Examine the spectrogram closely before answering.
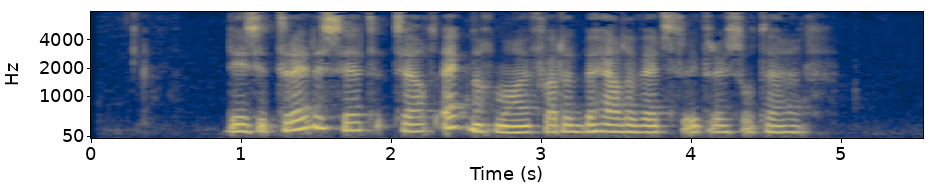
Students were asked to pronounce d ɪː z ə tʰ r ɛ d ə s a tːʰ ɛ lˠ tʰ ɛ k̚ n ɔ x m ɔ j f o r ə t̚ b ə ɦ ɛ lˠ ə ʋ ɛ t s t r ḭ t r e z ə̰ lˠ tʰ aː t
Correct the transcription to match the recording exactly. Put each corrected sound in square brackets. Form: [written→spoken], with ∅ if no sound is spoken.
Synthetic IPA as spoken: d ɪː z ə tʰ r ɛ d ə s [a→ɛ] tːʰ ɛ lˠ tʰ ɛ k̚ n ɔ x m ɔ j f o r ə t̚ b ə ɦ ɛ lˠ ə ʋ ɛ t s t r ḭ t r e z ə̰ lˠ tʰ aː t

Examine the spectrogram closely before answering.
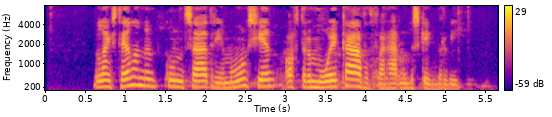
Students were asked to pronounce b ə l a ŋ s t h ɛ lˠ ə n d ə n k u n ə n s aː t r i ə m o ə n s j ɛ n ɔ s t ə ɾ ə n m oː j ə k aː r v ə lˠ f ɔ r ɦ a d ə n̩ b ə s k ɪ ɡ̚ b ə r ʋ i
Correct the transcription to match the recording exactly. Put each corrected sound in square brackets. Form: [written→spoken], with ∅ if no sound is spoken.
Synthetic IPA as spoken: b ə l a ŋ s t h ɛ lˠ ə n d ə n k u n ə n s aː t r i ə m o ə n s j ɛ n ɔ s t ə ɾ ə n m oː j ə k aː [r→∅] v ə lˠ f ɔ r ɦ a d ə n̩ b ə s k ɪ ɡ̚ b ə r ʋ i

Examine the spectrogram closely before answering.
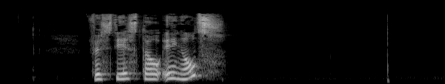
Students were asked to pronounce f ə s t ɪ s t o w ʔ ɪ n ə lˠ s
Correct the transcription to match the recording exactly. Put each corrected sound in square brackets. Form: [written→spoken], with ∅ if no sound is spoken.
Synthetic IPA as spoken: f ə s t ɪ s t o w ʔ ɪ [n→ŋ] ə lˠ s

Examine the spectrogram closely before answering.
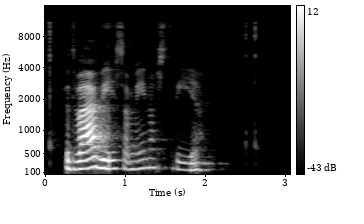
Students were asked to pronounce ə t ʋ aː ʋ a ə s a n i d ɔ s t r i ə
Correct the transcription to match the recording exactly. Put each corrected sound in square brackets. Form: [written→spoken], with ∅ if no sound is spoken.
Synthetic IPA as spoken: ə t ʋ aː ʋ [a→i] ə s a [n→m] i [d→n] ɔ s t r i ə

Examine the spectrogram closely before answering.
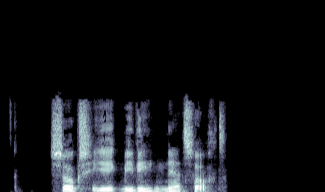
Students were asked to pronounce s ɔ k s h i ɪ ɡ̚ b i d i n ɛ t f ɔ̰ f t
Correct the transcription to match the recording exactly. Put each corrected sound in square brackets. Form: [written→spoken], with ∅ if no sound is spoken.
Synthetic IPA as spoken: s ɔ k s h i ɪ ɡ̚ b i d i n ɛ t [f→s] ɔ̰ [f→x] t

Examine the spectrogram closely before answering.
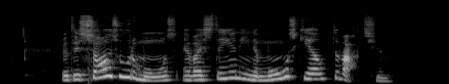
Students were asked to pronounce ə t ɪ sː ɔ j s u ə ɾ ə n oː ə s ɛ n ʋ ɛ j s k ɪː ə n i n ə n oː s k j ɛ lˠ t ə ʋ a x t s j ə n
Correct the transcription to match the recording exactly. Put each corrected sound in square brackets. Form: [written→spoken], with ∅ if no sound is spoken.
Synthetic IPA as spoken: ə t ɪ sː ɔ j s u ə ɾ ə [n→m] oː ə s ɛ n ʋ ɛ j s [k→t] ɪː ə n i n ə [n→m] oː s k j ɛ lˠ t ə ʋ a x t s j ə n

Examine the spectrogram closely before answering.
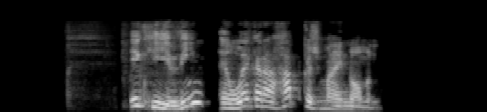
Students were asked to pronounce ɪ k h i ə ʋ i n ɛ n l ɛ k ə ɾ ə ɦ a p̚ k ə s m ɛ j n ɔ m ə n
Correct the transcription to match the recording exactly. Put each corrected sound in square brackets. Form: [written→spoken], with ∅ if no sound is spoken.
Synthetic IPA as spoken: ɪ k h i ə ʋ i n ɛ n l ɛ k ə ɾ ə ɦ a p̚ k ə s m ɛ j n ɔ m ə n

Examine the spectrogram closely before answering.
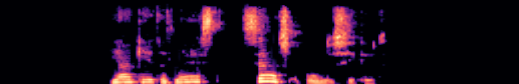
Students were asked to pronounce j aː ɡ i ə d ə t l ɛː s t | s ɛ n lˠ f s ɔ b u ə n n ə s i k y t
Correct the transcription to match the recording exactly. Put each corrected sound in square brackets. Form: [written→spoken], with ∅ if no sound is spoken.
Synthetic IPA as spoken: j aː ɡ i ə [d→t] ə t l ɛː s t | s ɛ [n→∅] lˠ f s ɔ [b→p] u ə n [n→d] ə s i k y t

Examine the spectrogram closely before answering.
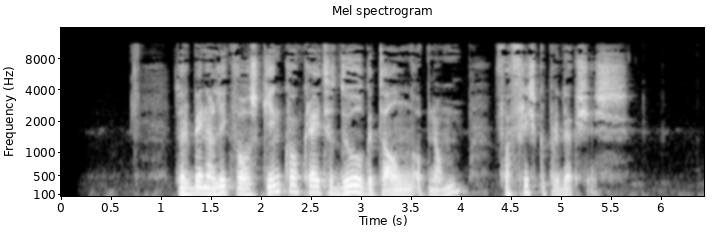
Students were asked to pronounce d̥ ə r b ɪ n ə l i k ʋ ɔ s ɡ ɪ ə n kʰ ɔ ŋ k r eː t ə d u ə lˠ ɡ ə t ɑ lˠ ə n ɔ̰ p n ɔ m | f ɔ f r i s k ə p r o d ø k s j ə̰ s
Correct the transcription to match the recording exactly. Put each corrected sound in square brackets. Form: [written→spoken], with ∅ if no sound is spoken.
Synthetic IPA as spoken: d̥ ə r b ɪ n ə l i k ʋ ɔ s ɡ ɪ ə n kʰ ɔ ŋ k r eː t ə d u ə lˠ ɡ ə t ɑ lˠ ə n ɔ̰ p n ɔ m | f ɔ f r i s k ə p r o d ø k s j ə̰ s

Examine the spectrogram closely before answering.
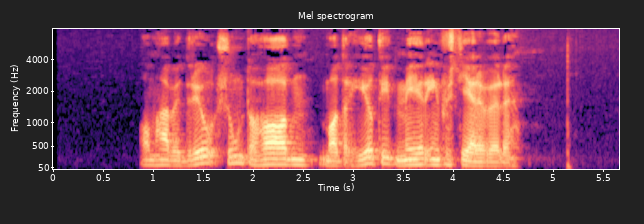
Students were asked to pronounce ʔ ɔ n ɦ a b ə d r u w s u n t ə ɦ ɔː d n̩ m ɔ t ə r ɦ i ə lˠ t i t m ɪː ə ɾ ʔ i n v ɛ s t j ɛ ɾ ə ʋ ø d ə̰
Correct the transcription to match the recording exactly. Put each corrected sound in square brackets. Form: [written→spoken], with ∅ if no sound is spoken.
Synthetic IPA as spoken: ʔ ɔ [n→m] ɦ a b ə d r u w s u n t ə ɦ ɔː d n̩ m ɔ t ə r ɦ i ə lˠ t i t m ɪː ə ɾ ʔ i n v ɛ s t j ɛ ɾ ə ʋ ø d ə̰

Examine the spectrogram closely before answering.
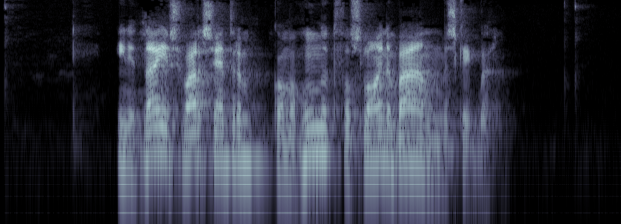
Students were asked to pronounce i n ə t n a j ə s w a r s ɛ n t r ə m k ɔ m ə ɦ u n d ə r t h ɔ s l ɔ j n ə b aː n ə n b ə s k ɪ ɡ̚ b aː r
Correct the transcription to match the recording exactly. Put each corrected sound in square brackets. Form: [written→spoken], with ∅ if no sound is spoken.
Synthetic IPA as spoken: i n ə t n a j ə s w a r s ɛ n t r ə m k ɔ m ə ɦ u n d ə r t [h→f] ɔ s l ɔ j n ə b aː n ə n b ə s k ɪ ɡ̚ b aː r

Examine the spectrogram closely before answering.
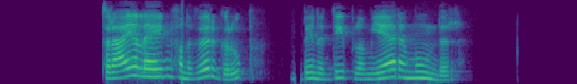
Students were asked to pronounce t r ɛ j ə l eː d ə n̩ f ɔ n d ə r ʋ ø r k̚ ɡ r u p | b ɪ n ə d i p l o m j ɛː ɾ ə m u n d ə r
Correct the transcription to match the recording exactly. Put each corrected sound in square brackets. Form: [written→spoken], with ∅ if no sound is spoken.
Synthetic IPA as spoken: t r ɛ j ə l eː d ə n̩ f ɔ n d ə [r→∅] ʋ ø r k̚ ɡ r u p | b ɪ n ə d i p l o m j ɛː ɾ ə m u n d ə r

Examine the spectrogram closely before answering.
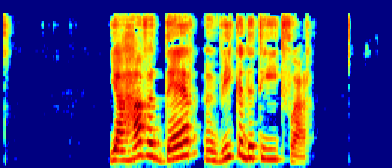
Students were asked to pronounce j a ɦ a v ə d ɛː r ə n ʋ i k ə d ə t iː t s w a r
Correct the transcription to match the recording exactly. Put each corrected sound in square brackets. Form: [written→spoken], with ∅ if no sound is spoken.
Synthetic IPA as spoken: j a ɦ a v ə d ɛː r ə n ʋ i k ə d ə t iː t [s→f] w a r

